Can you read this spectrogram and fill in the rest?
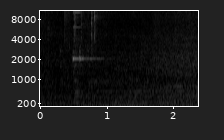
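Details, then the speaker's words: Samsung microwave after cleaning and oiling/greasing the noisy cooling fan motor: one short start beep, then a soft, even low hum with no rattle or squeal; fan now running quietly. "ตอนนี่คือเงียบกริ๊บนะครับผมไม่ดันแล้วครับ"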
